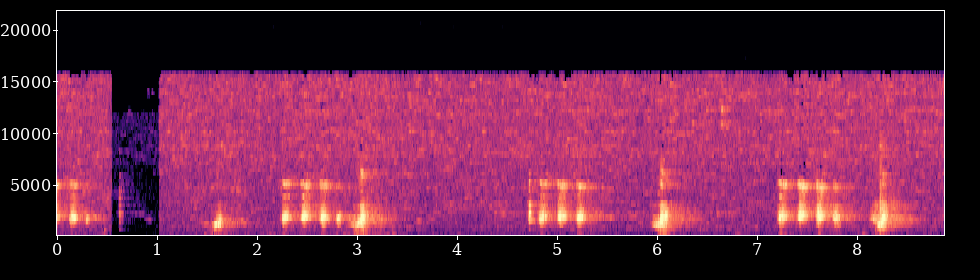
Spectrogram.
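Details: In Greece, a wood sandpiper gives quick bursts of three or four sharp, whistled notes, then a single down-slurred note, bursts every two to three seconds over a quiet background.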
